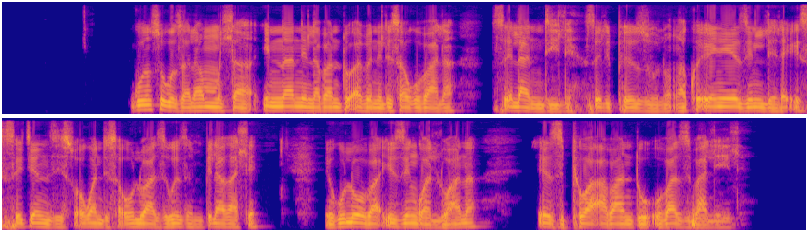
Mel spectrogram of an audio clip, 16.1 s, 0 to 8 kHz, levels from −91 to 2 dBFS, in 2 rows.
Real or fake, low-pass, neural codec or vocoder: real; 7.2 kHz; none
